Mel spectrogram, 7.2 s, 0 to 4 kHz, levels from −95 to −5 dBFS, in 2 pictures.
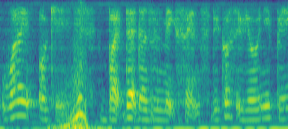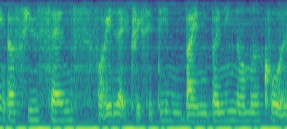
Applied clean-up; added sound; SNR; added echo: none; Zipper (clothing); 0 dB; reverberation time 0.1 s.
